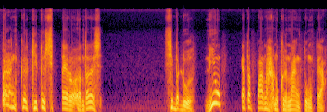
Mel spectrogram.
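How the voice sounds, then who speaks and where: A male storyteller with a Sundanese accent delivers dramatic folk-tale narration. His pitch moves widely, and he repeats phrases for theatrical effect. The sound is dry and a bit dull. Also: very animated, measured pace, darkish tone, slightly rough, no echo. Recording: dull lo-fi close recording.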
